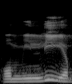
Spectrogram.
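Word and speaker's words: homilía (ὁμιλία): Y en griego, y homilia o homilía, homilía, porque lleva el acento en la última I, es, significa homilía, es decir, discurso, conversación.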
